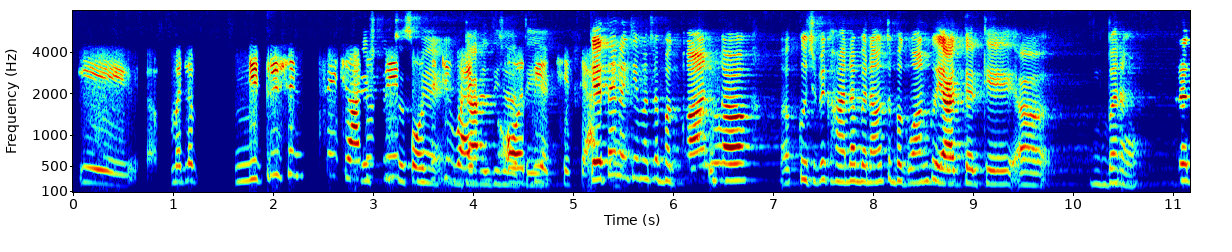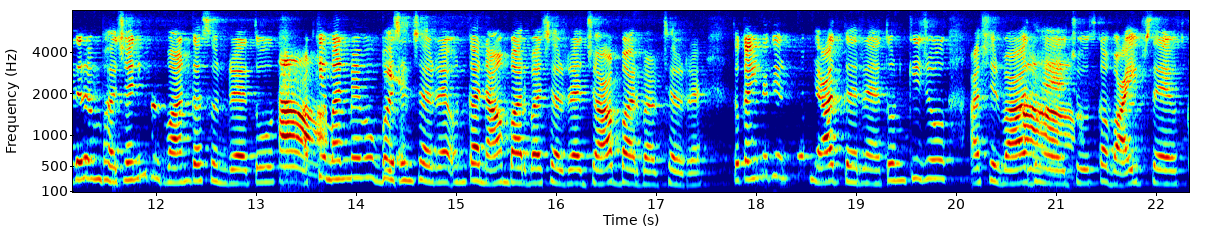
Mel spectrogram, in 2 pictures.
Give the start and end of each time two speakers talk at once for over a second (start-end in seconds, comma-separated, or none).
2.9-4.8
